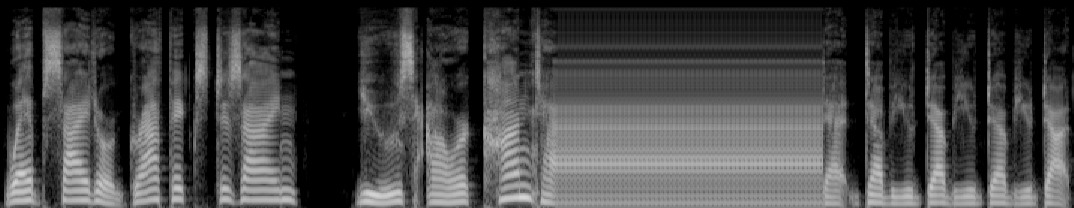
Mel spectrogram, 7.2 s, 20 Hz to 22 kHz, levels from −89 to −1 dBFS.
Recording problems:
audio freezing; at 3.5 s for 2 s

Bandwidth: 18.5 kHz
